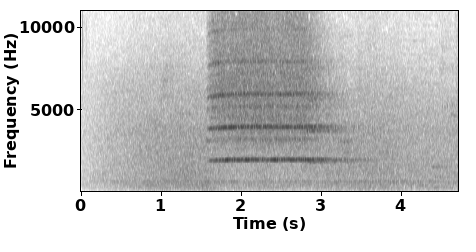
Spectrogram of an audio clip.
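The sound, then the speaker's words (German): Busy train station ambience at Kyiv's main railway station in Ukraine on an early Thursday morning, with a steady rumble of rolling rail cars, joined midway by a loud, high metallic squeal of train wheels that lasts a couple of seconds before easing off. “Ein früher Donnerstagmorgen am Kiewer Hauptbahnhof.”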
